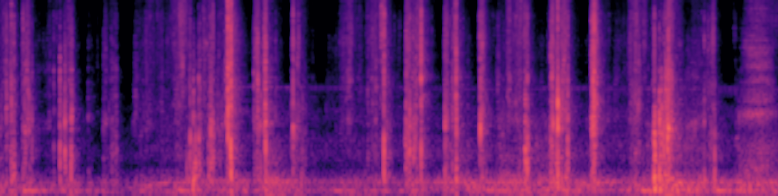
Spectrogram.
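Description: Tarot cards being handled and dealt, a run of crisp, quick paper snaps and slides at a near, fairly quiet level, irregular in rhythm with faint room noise between.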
